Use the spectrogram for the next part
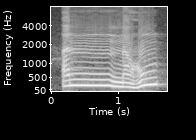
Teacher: यहाँ पर नून मुशद्दद है, इसमें गुन्ना करेंगे।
